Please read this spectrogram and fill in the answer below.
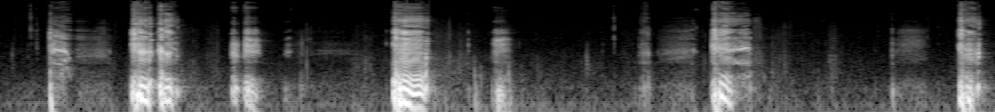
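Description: About ten harsh, hoarse cough bursts, some in quick pairs, separated by short quiet breaths; a barking cough.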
